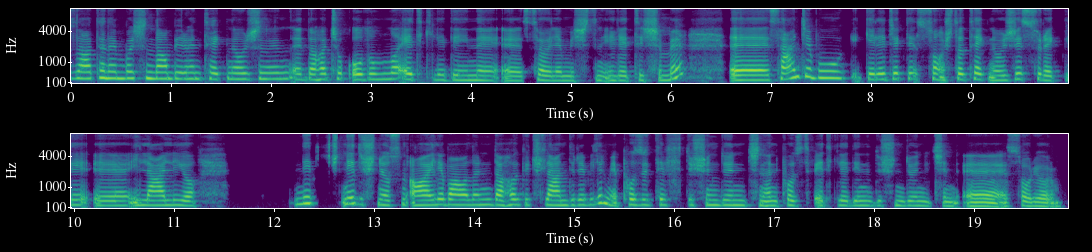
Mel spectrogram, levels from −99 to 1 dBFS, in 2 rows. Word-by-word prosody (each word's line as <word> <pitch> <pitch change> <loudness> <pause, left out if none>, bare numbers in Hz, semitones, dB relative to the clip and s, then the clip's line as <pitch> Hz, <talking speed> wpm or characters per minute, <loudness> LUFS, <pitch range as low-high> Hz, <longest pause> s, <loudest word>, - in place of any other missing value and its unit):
zaten 285 +1 +3
en 290 0 +2
başından 285 -1 +2
beri, 270 -1 -1
hani, 270 0 -4
teknolojinin, 260 +1 -3
eee, 240 -3 -5
daha 240 +1 +2
çok 255 -1 -4
olumlu 245 +2 +2
etkilediğini, 210 -3 -2
eee, 190 -1 -1
söylemiştin 195 -1 -2
iletişimi. 205 - -2 0.5
Eee, 215 0 +8
sence 320 - +3
bu 300 -1 +3
ge - - -12
gelecekte 250 +2 0
sonuçta 245 -1 -1
teknoloji 240 -2 0
sürekli, 225 -3 -3
eee, 200 0 -1
ilerliyor. 205 -1 +1 0.9
Ne 280 +3 +3 0.3
ne 265 +1 +2
düşünüyorsun? 225 -4 -4
Aile 215 +3 +4
bağlarını 225 0 +2
daha 220 +1 +3
güçlendirebilir 225 +2 -1
mi? 290 - +1
Pozitif 225 0 -3
düşündüğün 215 -2 -3
için, 200 -1 -4
hani, 190 0 -1
pozitif 200 -1 -5
etkilediğini 200 -1 -4
düşündüğün 195 -1 -5
için, 175 0 -4
eee, 165 -2 +4
soruyorum. 165 -3 -1
225 Hz, 125 wpm, -24 LUFS, 205-255 Hz, 0.9 s, Eee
